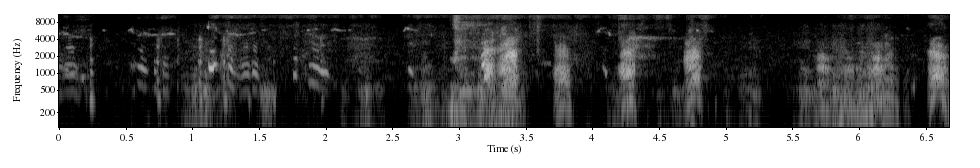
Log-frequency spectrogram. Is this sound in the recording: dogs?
yes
